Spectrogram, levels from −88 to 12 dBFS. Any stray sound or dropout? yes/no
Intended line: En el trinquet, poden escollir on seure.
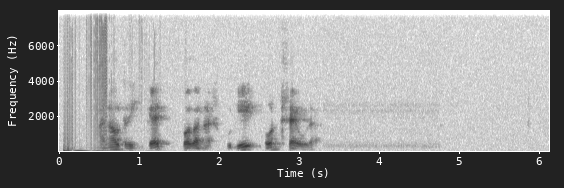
no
